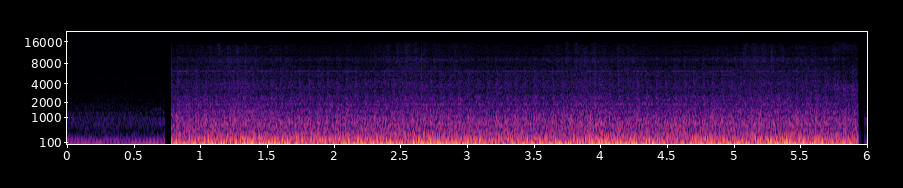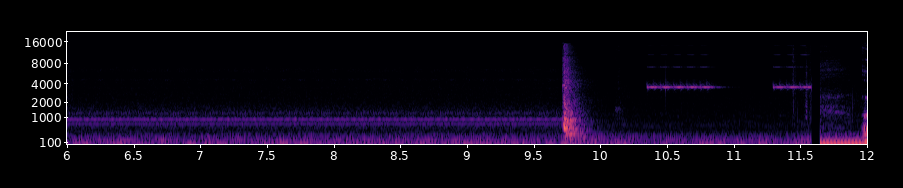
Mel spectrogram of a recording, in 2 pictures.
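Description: Miele Professional commercial washing machine, its drum spinning a rug load with a loud steady rush and rumble that cuts off abruptly about six seconds in. A quieter steady hum with two even tones follows, then a click and short high-pitched beeps near the end as the machine signals that its cycle is finished.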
